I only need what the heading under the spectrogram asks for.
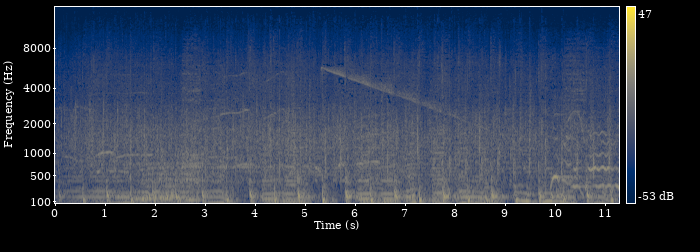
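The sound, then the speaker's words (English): A sold-out crowd at Cobb's Comedy Club in North Beach, San Francisco, during San Francisco Sketch Fest, bursts into sustained applause with cheers and shouts mixed in, loud, with continuous dense clapping filling the whole stretch while voices whoop over it. “Lots of enthusiasms. People over here were yelling something.”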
